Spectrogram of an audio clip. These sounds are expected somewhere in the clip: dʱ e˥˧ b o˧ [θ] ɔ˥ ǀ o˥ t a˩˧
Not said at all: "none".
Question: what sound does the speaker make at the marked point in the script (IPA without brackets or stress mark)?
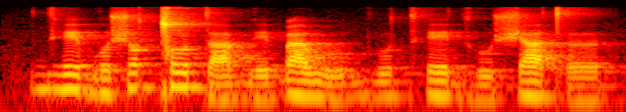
ʃ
